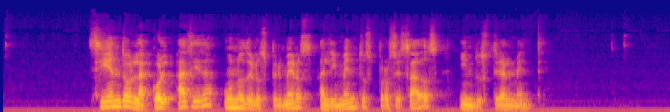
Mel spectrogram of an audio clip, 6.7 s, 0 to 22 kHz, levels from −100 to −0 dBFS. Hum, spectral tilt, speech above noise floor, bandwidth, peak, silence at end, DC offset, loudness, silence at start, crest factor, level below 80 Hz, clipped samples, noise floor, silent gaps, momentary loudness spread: none; -7 dB/octave; 31 dB; 9.6 kHz; -2 dBFS; 1.3 s; under 0.1%; -22 LUFS; 0.9 s; 20 dB; -46 dBFS; under 0.1%; -52 dBFS; none; 10 LU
